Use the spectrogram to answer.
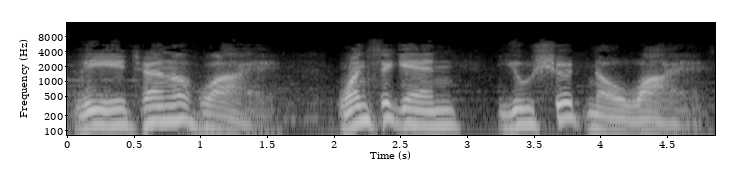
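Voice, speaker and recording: An actor playing a knowing, sardonic host of a suspense radio drama, narrating with deliberate dramatic pauses. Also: male voice, medium pitch, sing-song. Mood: ominous, knowing. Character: ominous, knowing male mystery host. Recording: dull old radio recording. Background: faint music.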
